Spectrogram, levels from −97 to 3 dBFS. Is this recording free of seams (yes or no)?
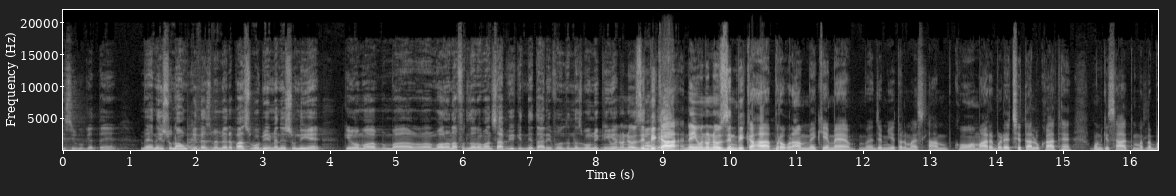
no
